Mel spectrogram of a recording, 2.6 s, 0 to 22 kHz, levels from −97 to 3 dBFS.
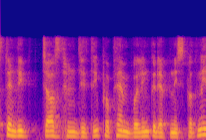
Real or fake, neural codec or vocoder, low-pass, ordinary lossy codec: fake; codec, 16 kHz in and 24 kHz out, 0.6 kbps, FocalCodec, streaming, 4096 codes; 7.2 kHz; Opus, 64 kbps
